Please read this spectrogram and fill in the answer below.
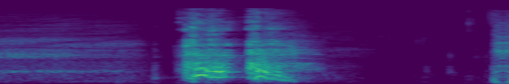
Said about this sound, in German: ich muss mich eben räuspern.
